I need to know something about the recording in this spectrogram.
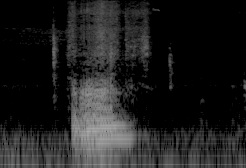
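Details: Yorkshire Terrier named Tory, tired, snoring indoors: one rough, drawn-out breath lasting about a second, low and rasping, with small clicks before and after in a quiet room.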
